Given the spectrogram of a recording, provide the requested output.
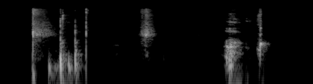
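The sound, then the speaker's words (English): Digital samples of finger snaps, tongue and lip noises, crisp clicks and wet lip pops used in place of drums and percussion as musical accompaniment, play in a quick cluster of about five, then a lone pop and a final pair, with no talking. “Instead of using drums and percussion and trumpets or whatever, I tried to capture that quirky New York energy using digital samples of finger snaps, tongue, lip noises to accompany him, kind of like this.”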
